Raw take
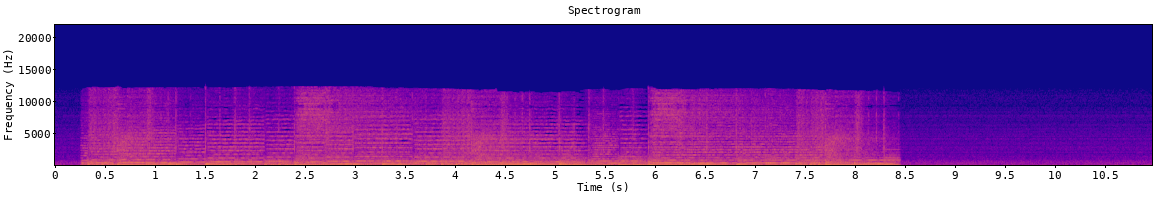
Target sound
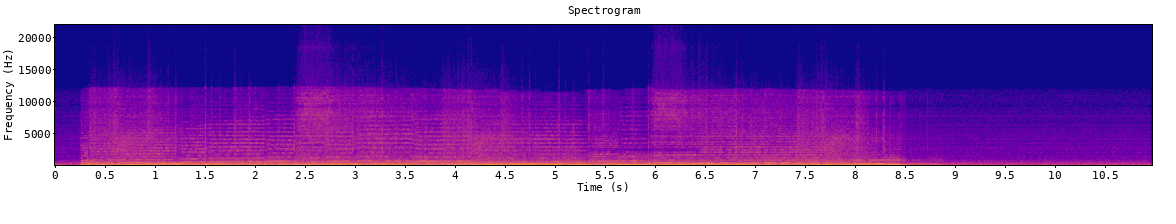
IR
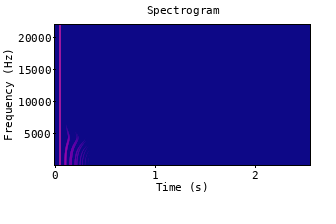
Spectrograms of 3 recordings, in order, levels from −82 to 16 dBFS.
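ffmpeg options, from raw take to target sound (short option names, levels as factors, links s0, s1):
-filter_complex "[0:a]asoftclip=type=tanh:threshold=0.158,asettb=1/sr,asplit=3[s0][s1][s2];[s0]atrim=end=5.294[s3];[s1]atrim=start=5.29:end=6.45,asetpts=PTS-STARTPTS,afade=t=in:d=0.004:c=qsin,afade=t=out:st=1.156:d=0.004:c=qsin,equalizer=f=315:t=o:w=0.33:g=-6,equalizer=f=1000:t=o:w=0.33:g=-4,equalizer=f=1600:t=o:w=0.33:g=4,equalizer=f=2500:t=o:w=0.33:g=-12,equalizer=f=5000:t=o:w=0.33:g=-6[s4];[s2]atrim=start=6.446[s5];[s3][s4]acrossfade=d=0.004:c1=hsin:c2=qsin[s6];[s6][s5]acrossfade=d=0.004:c1=qsin:c2=hsin,acompressor=threshold=0.0398:ratio=2.5,bass=f=250:g=13,treble=f=4000:g=0,aecho=1:1:61|435:0.398|0.211,volume=1.26"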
